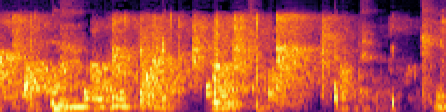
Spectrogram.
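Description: Hands clapping in quick, irregular claps, applause from call participants heard through video-call audio, with a few voices mixed in; it dies away near the end.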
